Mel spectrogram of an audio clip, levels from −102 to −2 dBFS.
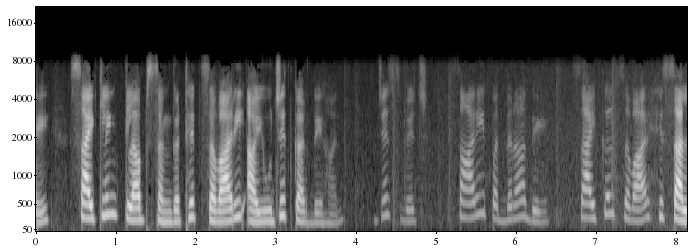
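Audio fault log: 4.28–7.78 s automatic gain rising: the input level fell by about 18 dB, and the automatic gain control answered by raising its gain gradually, by about 5 dB over three and a half seconds. Speech and the room noise behind it swell together instead of the voice alone coming forward, so the background grows while the voice stays well under its earlier loudness, because the correction makes up only a fraction of the drop.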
